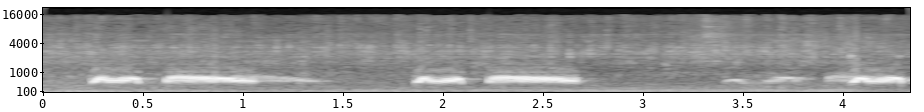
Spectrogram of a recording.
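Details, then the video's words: Spotted dove lure bird, about five years old, kept at home and pressing a rival: two loud short-long coo pairs, a trailing fade, then a faint double coo and another loud note. "suara pikat tekukur"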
